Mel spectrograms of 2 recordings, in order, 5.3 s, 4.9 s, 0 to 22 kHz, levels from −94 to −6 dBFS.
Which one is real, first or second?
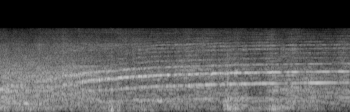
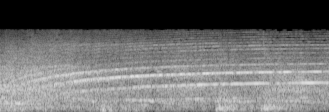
second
